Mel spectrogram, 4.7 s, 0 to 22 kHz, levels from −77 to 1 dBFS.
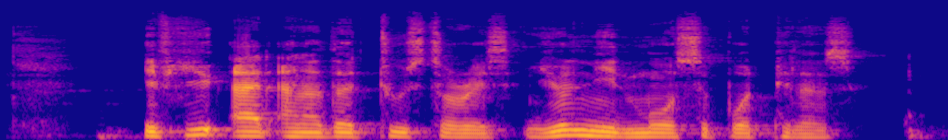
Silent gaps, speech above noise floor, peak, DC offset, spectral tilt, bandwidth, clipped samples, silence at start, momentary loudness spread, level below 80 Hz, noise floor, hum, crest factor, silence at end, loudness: none; 28 dB; 0 dBFS; under 0.1%; -5.5 dB/octave; 14.5 kHz; under 0.1%; 0.5 s; 11 LU; -52 dBFS; -46 dBFS; none; 18 dB; 0.15 s; -18 LUFS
